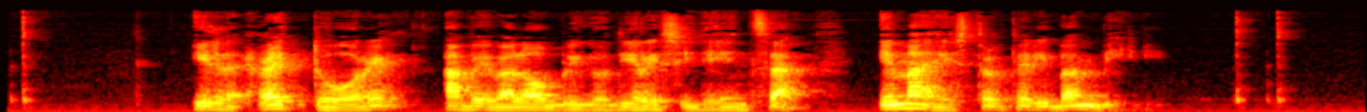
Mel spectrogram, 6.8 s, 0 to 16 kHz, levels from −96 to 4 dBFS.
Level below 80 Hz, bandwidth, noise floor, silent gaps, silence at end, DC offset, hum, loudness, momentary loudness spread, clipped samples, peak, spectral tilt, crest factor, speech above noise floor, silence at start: -42 dBFS; 11 kHz; -59 dBFS; none; 0.4 s; under 0.1%; none; -18 LUFS; 9 LU; under 0.1%; 0 dBFS; -6 dB/octave; 20 dB; 41 dB; 0.1 s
